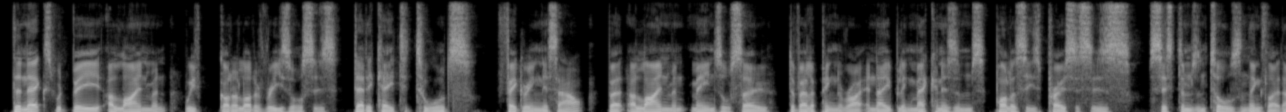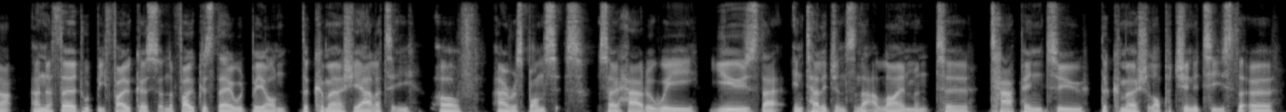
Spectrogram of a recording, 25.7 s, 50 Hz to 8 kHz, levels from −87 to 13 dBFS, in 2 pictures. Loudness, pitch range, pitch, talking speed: -19 LUFS, 105-115 Hz, 110 Hz, 165 wpm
